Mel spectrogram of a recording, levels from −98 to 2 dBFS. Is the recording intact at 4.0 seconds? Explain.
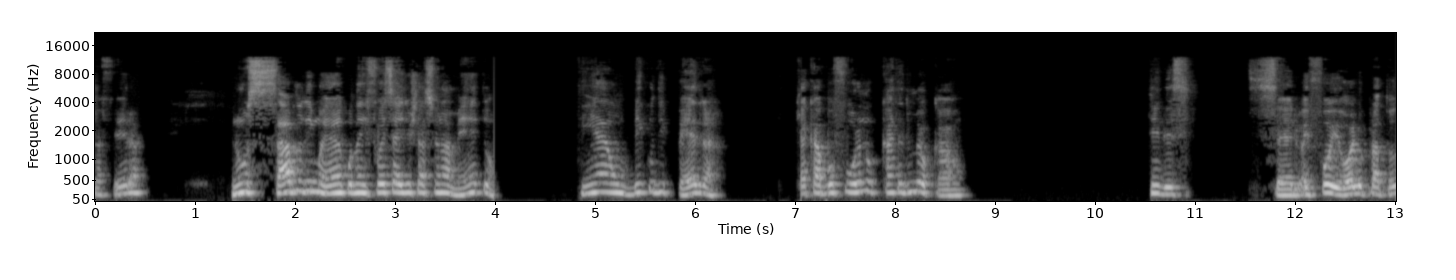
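No. At 3.99 s the speech hits damaged data in a compressed stream. Some of the encoded bytes at that point are corrupt, so the decoder cannot parse the frame it expects, loses its place in the stream and has to hunt for the next valid frame header before it can resume normal decoding. That brief failure reaches the ear as a chirp, squawk, click or short hole that cuts across the speech for a single moment.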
